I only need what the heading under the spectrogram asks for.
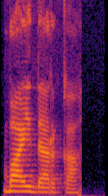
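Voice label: "байдарка", Komi, female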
